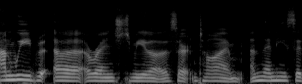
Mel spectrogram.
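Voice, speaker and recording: Fairly low-pitched for a woman, she speaks at a moderate pace with an Irish accent. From Ireland. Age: 40s. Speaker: freelance digital marketer. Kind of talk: casual chat.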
